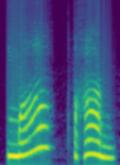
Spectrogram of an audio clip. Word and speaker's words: маған: Попробуйте сказать махан через букву Х, а затем чуть-чуть звонче произнести букву Х. И у вас получится буква Г.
